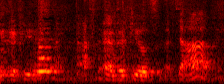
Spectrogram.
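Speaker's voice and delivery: ordinary delivery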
